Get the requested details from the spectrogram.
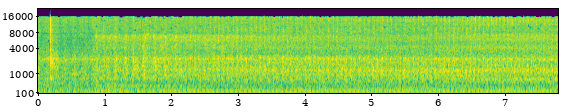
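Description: A large sawmill machine hums and rumbles steadily in a big echoing shed.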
